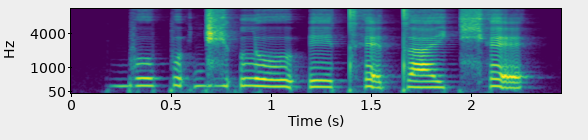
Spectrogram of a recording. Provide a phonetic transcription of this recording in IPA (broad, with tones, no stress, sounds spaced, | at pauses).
b o˦ p ʊ˦ ʔ d͡ʑ ʊ˦ ʔ l o˨ ʊ̯ ʔ e˨ tʰ ɛ̰˦˨ t a˨ ɪ̯ t͡ɕʰ ɛ̰˦˨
